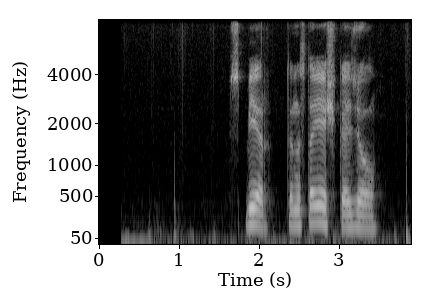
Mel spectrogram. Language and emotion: Russian, neutral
